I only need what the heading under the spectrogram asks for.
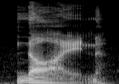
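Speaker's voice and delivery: dramatic, deep, drawn-out movie trailer announcer voice. Asked to say the number nine, in a movie trailer voice. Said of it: "you want me to say nine in a movie trailer voice?".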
